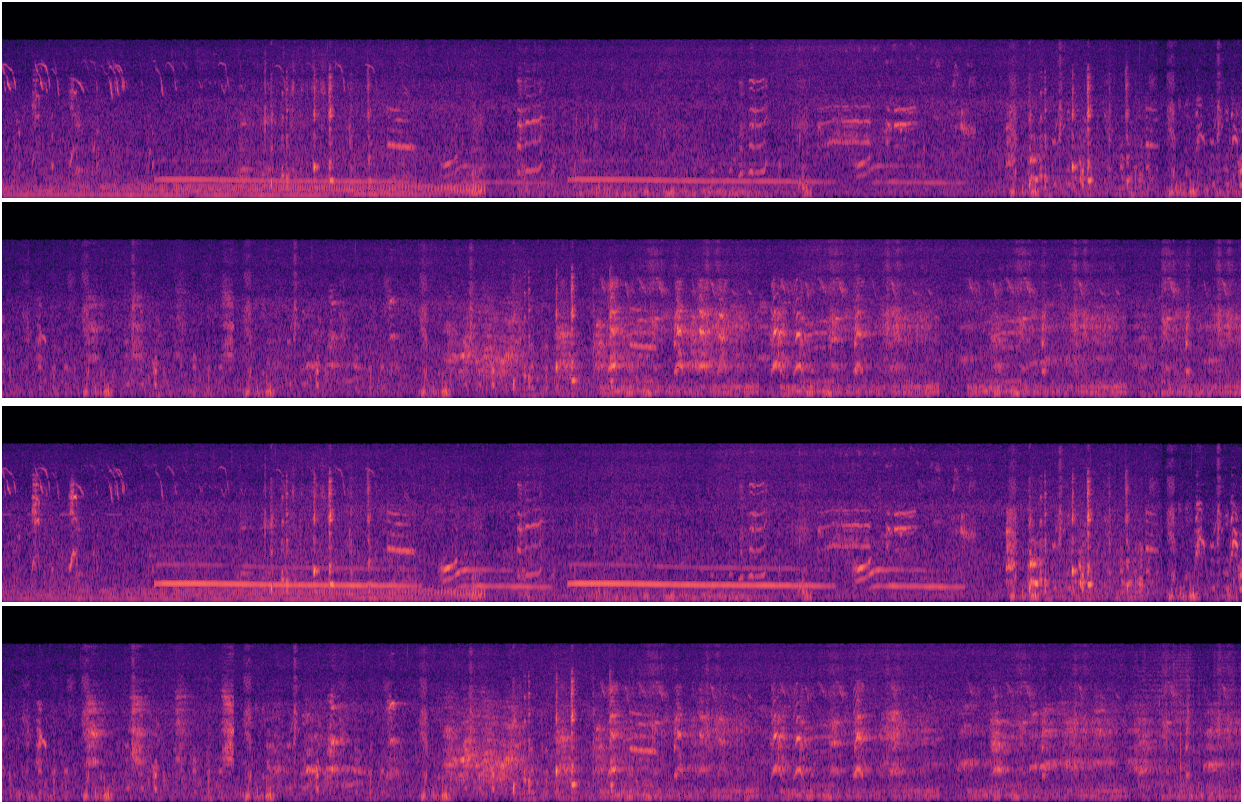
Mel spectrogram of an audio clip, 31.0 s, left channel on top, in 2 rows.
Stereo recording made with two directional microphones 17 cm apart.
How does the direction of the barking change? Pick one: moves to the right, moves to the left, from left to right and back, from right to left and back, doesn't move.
from right to left and back.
